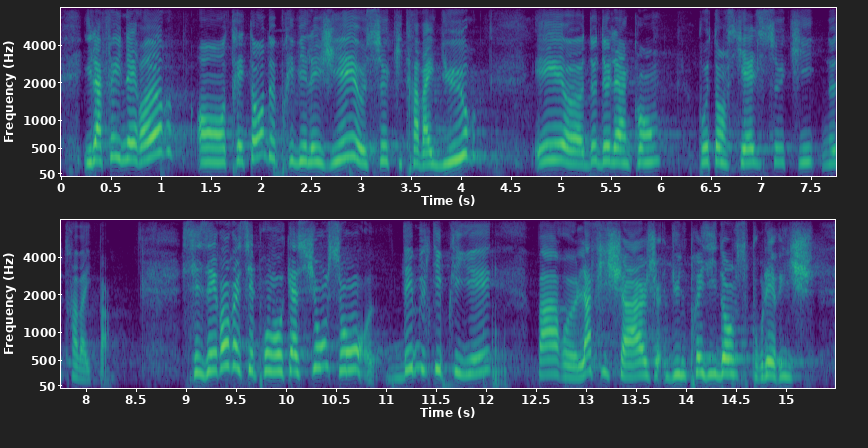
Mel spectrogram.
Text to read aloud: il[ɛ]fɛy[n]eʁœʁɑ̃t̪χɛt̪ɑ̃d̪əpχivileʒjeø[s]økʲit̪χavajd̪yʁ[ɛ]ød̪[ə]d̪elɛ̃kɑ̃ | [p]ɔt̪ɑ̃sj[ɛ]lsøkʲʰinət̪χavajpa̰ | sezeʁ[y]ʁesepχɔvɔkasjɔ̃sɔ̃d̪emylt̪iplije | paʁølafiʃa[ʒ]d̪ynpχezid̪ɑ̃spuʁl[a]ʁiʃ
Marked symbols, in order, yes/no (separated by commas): no, yes, yes, no, yes, yes, yes, no, yes, no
